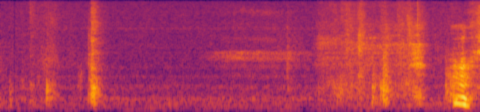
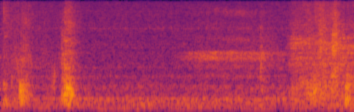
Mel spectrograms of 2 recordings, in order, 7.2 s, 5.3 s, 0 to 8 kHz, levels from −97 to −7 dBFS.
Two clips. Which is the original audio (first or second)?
second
